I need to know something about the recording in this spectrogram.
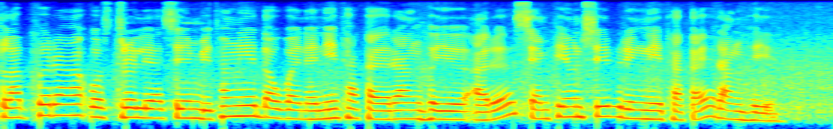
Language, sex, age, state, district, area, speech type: Bodo, male, 18-30, Assam, Kokrajhar, urban, read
